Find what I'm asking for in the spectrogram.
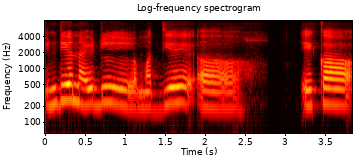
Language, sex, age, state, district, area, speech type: Sanskrit, female, 45-60, Tamil Nadu, Thanjavur, urban, spontaneous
